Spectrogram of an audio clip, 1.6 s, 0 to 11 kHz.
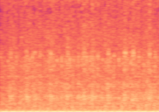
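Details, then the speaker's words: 2015 Massimo Militia 1000 twin-cylinder UTV, first run after fixing no-spark and crank sensor electrical issues, idling: loose uneven rattle and faint top-end clicking over steady low rumble, running on both cylinders; clutch rattle suspected. "A little clickety on the top end, but not bad. But it is running on both cylinders."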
